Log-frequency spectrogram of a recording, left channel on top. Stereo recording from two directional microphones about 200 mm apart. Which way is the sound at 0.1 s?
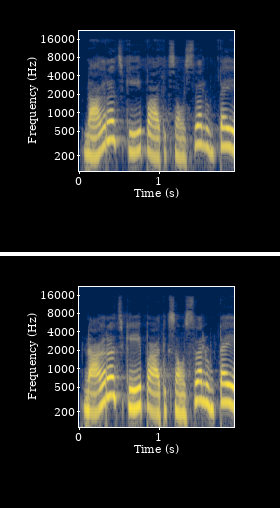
20° right (ahead or behind).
